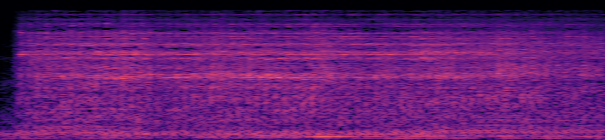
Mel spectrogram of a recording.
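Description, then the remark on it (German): Steady, loud rattling and grinding of construction machinery at street construction sites on the Spalenberg, where the road is torn up and machines drive up and down the hill, continuous for the whole stretch with no voices. “Aber auch zuoberst hat es eine kleine Baustelle und dazwischen fahren Baumaschinen den Berg durchauf und durchab.”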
